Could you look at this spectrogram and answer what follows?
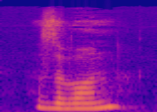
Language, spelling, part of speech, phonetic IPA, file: Czech, zvon, noun, [ˈzvon], Cs-zvon.ogg
- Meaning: 1. bell (metallic resonating object) 2. plunger, plumber's friend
